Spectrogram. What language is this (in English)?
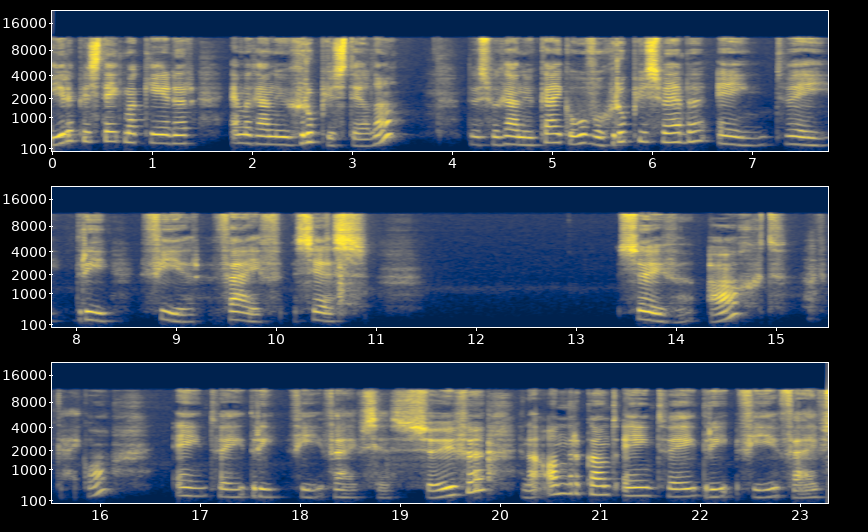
Dutch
